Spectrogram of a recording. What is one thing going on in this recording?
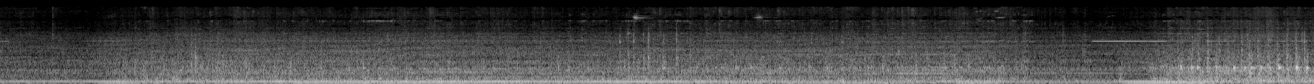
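A bulldozer engine rumbles steadily close by.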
